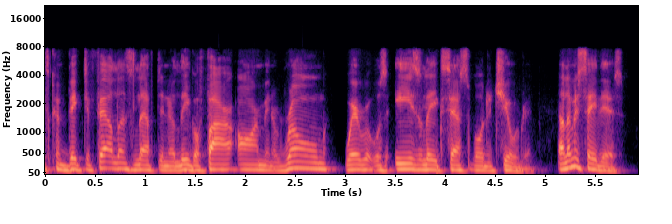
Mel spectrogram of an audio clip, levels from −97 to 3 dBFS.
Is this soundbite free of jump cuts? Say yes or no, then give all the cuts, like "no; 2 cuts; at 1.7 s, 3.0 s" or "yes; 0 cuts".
yes; 0 cuts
